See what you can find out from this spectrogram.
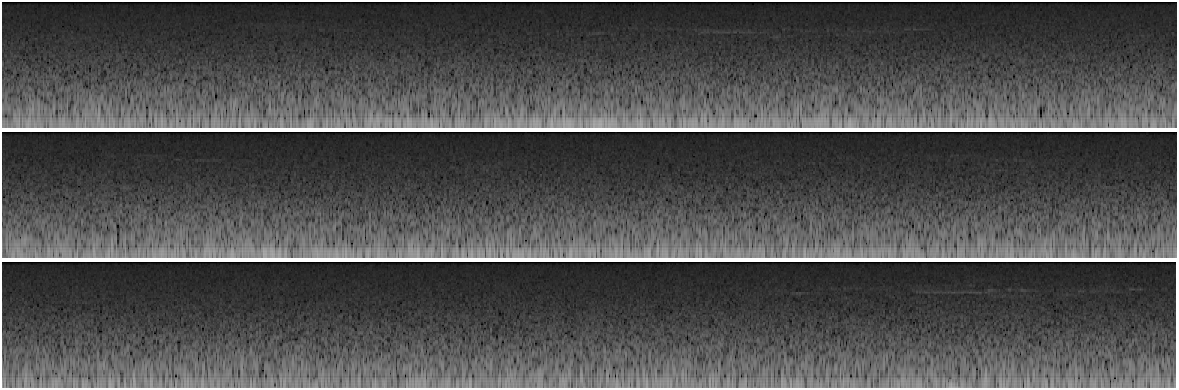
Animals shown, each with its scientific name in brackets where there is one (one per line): Winter Wren (Troglodytes hiemalis)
